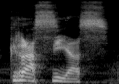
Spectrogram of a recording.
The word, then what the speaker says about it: gracias: Gracias! Like a really... Gracias! No, just gracias. Gracias. You don't even roll the R.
